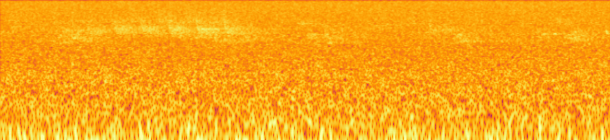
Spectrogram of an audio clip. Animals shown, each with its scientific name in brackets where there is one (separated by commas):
Red-eyed Vireo (Vireo olivaceus), Ovenbird (Seiurus aurocapilla)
